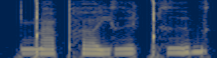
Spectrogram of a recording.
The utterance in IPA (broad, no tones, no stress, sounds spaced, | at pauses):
ŋ͡ǃ a pʰ ɐ j ɨ e̯ ǃʰ ɨ b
